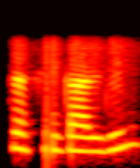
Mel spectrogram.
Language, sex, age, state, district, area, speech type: Punjabi, female, 18-30, Punjab, Mohali, urban, conversation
